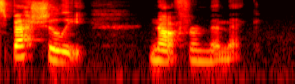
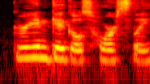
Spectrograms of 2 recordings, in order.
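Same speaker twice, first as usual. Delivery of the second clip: ordinary delivery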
